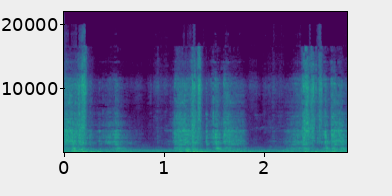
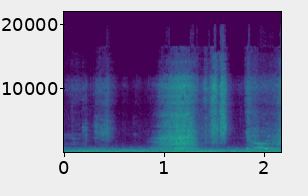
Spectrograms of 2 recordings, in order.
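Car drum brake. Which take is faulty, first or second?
second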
